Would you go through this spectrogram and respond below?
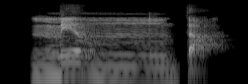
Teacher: Menta, o n ele é realizado nos alvéolos.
